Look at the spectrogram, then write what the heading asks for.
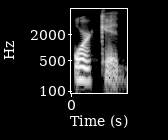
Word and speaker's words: orchid: It's a type of orchid, the Phalaenopsis orchid. And if you see the word orchid, the CH is a K.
